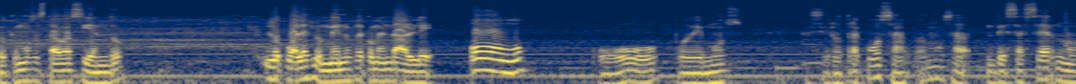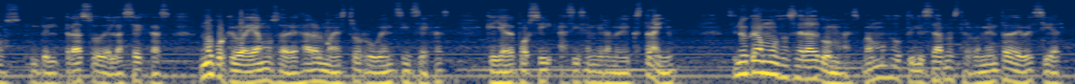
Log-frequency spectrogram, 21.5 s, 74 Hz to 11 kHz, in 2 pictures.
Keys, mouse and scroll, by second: 8.9 click, 10.4 Delete, 11.4 click, 11.6 Delete, 13.3-13.8 ctrl+scroll down 2, 15.4-15.9 scroll down 2, 16.3-16.8 scroll up 2, 19.9 click.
